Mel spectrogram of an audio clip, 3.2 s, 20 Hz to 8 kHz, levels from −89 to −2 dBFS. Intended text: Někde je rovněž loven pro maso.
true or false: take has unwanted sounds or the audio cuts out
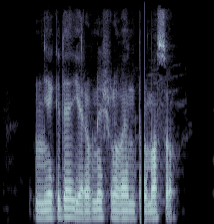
true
